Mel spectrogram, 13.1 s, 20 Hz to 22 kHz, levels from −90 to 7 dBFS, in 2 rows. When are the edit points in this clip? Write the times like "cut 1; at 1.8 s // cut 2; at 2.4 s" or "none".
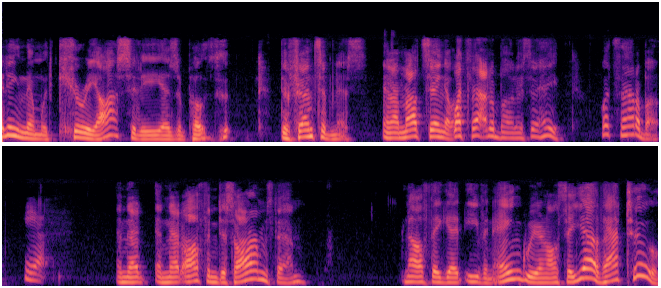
cut 1; at 4.5 s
